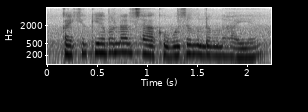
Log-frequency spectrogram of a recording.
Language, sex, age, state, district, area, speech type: Bodo, female, 30-45, Assam, Kokrajhar, rural, spontaneous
